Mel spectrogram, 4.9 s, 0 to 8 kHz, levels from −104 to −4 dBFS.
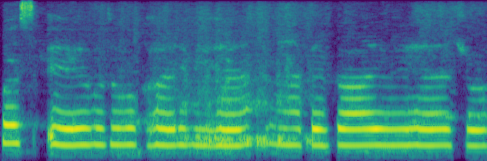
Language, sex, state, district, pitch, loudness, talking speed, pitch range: Hindi, female, Bihar, Kishanganj, 300 Hz, -16 LUFS, 160 wpm, 300-310 Hz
